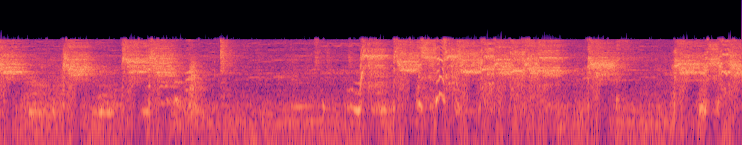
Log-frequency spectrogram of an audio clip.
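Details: In an indoor dog run at a pet shop, a Chihuahua squabbling with a miniature dachshund gives clustered bursts of sharp, high-pitched, thin yappy barks with brief pauses between them.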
